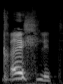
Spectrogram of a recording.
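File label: "qiexl" locative, Archi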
